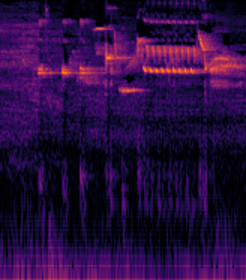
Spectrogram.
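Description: Song Sparrow song: three clear, evenly spaced introductory notes, then a rapid, complex jumble of buzzes and trilled phrases at a high pitch.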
